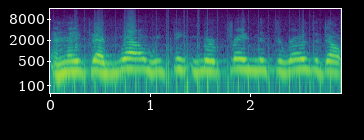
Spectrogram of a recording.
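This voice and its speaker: A woman speaks in a high pitch with fairly even intonation. There is noticeable background noise. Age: 70s. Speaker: local historian. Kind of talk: talk to an audience, interviewing a guest. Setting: public talk with loudspeaker.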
